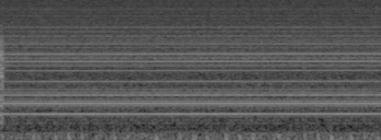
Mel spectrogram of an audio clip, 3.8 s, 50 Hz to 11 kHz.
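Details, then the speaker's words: Light aircraft in a flight lesson, full flaps, near 3500 ft, aiming for 55–60 knots but slow and pitching up too much: a steady, reedy stall warning horn over a low engine drone. "that was your stall warning horn going off didn't hear it okay"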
